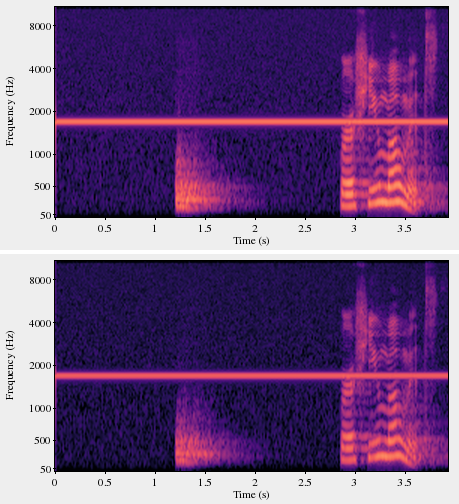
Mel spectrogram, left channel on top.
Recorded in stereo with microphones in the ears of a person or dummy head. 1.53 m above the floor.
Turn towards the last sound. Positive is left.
turn(degrees=10)  # may be behind; listen again after turning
